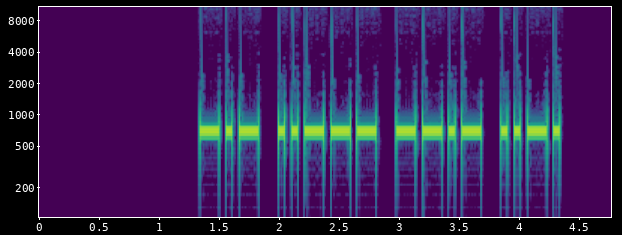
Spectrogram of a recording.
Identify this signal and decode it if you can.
Morse code, heard as a keyed tone, about 22 wpm, 700 Hz. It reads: K2QF
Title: USA Call Signs - 4 Characters - Repeated 2x - 22wpm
